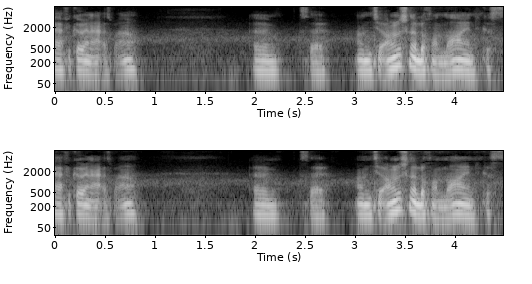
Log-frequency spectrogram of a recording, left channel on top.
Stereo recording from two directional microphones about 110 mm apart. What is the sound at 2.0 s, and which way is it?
Speech, 15° left (ahead or behind).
